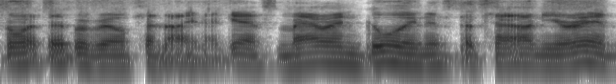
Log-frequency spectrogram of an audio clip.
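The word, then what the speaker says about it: Maringouin: Yeah, so I it's think that's how you Marangoon.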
